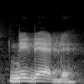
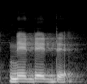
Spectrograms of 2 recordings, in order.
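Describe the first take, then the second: No difference in how they are said.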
